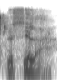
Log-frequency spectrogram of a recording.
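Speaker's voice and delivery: ordinary talk, nothing marked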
